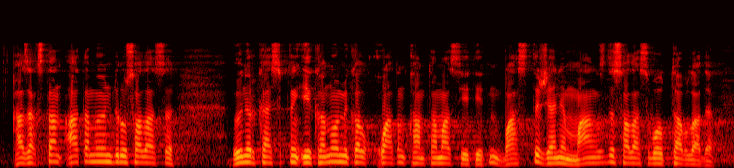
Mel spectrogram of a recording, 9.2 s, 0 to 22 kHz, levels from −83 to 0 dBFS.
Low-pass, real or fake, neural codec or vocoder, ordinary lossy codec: none; real; none; none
